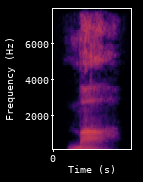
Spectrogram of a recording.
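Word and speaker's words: 間: It is written with the character ma, and it is pronounced ma.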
